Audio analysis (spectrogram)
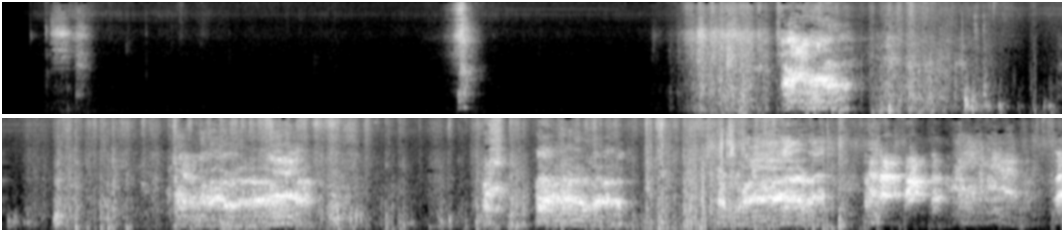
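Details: Two Italian Greyhounds, Milo and Gia, play fighting indoors so roughly it almost looks real; after a quiet start with two brief sounds, rough broadband growls and snarling bursts run continuously from about seven seconds on, rising and falling in loudness.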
